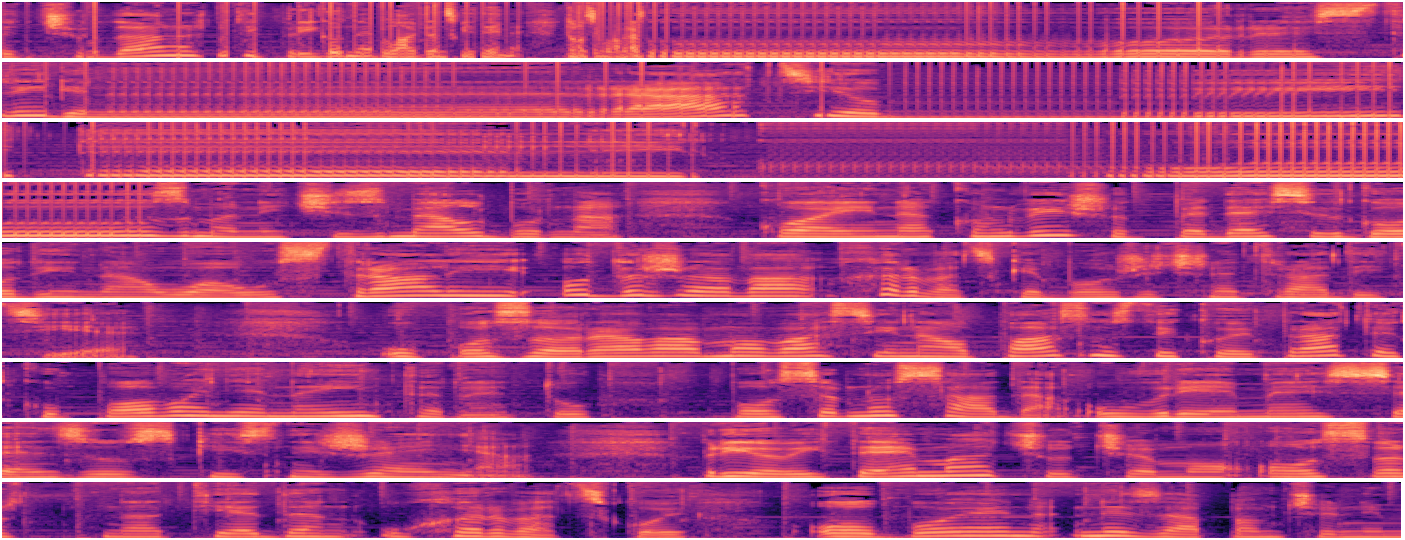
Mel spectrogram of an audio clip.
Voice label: croatian, Program SBS-a na hrvatskom jeziku

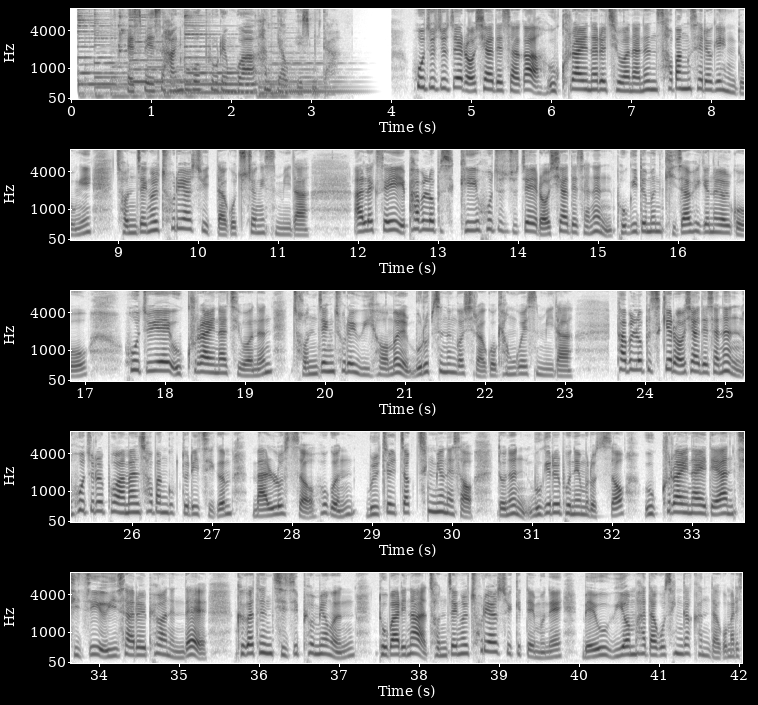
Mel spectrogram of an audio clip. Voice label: korean; 호주 주재 러시아 대사, 서방국의 우크라이나 군사지원…전쟁 위험 초래; SBS Korean

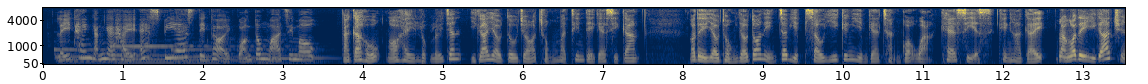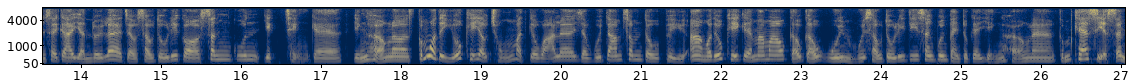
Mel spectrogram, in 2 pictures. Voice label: cantonese; 動物園「居民」都要打新冠疫苗; SBS Chinese; 寵物天地

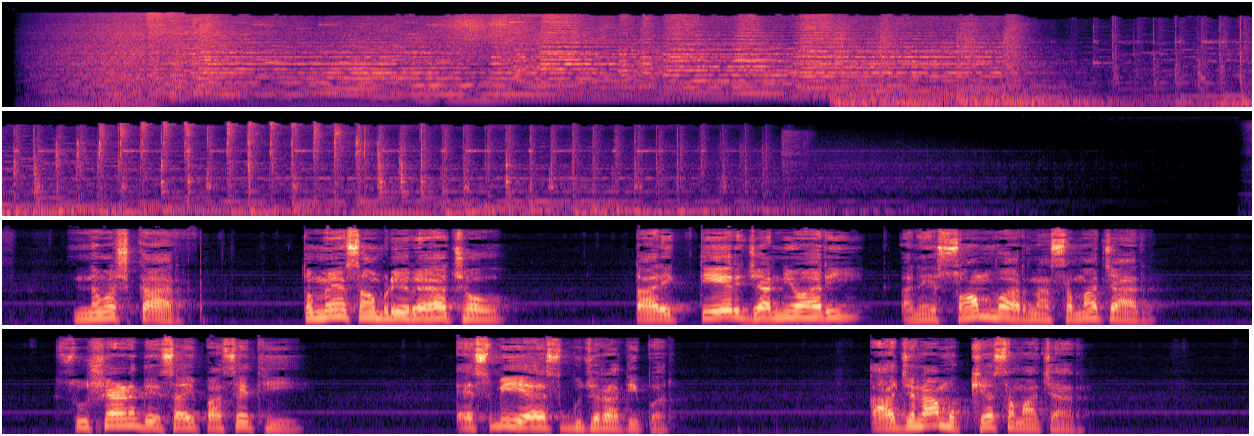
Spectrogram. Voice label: gujarati newsflash; SBS Gujarati Australian update: 13 January 2025

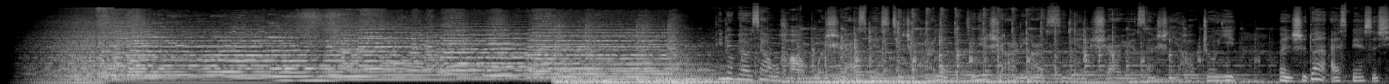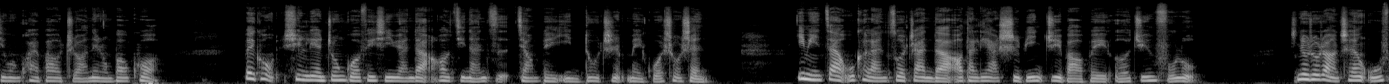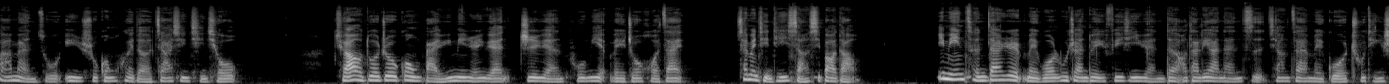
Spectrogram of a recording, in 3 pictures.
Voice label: mandarin newsflash; 被控训练中国飞行员的澳籍男子将被引渡至美国受审; SBS Chinese; SBS新闻快报

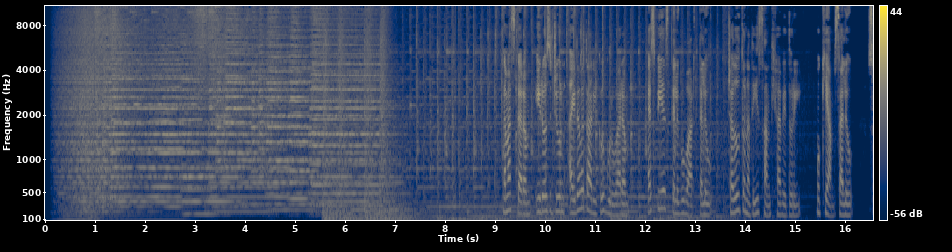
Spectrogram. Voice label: telugu news; పోలీసుల అదుపులో అబోరిజినల్ యువకుడి మృతి – డార్విన్‌ పార్లమెంట్ ఎదుట ర్యాలీలు..; SBS Telugu

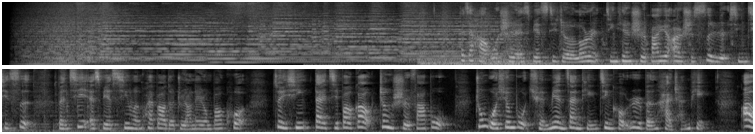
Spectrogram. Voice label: mandarin news flash; SBS新闻快报; 福岛核废水开始排海 中国暂停进口日本海产品; SBS Chinese; 2023年8月24日：中国宣布全面暂停进口日本海产品

